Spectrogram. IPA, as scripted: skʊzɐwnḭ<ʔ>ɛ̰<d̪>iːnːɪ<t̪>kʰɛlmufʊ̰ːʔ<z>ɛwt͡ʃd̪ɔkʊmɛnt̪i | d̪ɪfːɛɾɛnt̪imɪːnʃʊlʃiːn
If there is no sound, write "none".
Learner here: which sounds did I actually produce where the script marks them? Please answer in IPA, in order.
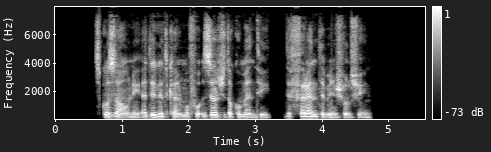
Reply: ʔ, d̪, t̪, z

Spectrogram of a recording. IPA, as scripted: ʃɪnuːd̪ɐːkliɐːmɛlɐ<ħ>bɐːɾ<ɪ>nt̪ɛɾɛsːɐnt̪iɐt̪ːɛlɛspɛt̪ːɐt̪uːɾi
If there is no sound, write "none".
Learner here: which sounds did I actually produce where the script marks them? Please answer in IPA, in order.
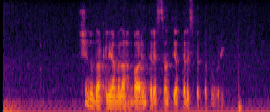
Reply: ħ, ɪ

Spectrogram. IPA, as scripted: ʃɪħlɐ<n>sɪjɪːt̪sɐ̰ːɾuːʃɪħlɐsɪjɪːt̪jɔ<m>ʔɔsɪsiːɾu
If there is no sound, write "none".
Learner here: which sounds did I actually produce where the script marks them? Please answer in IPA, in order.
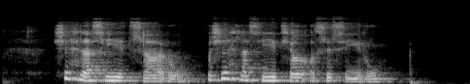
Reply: none, n

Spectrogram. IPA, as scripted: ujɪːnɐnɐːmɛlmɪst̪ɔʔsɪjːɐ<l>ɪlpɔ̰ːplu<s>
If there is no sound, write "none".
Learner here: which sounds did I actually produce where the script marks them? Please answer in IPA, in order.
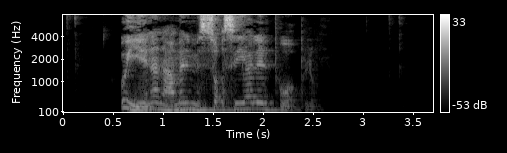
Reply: l, none

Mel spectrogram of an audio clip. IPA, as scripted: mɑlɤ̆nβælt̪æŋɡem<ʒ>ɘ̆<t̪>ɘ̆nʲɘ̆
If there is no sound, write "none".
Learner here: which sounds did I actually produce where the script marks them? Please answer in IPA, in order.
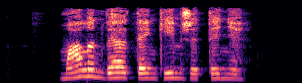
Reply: ʒ, t̪

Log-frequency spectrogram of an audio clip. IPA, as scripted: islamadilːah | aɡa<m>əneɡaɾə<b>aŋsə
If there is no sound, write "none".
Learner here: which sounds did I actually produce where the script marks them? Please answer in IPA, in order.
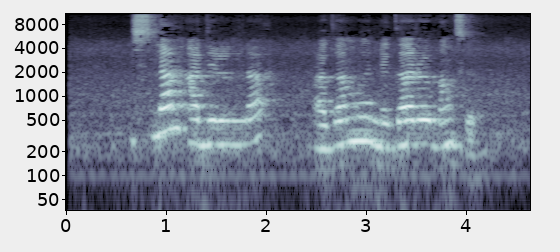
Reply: m, b

